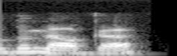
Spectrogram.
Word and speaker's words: Vejmelka: Karel Vejmelka? – Close, very close. Well done. Not bad for a first attempt. Okay. Yeah, it's Karel Vejmelka. So the, the J is silent.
